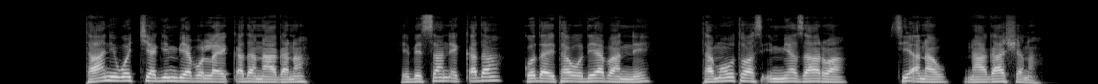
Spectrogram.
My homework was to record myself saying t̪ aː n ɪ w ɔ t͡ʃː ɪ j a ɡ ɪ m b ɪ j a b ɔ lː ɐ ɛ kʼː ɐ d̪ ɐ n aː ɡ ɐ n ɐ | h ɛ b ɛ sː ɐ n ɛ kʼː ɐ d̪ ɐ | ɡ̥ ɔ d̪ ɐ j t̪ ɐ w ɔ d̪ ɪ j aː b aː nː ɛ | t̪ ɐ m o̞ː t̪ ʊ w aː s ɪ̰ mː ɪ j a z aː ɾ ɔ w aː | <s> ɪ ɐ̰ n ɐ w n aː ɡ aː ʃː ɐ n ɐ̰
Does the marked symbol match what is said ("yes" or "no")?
yes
